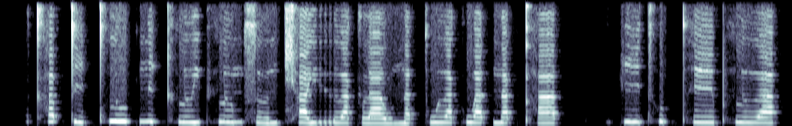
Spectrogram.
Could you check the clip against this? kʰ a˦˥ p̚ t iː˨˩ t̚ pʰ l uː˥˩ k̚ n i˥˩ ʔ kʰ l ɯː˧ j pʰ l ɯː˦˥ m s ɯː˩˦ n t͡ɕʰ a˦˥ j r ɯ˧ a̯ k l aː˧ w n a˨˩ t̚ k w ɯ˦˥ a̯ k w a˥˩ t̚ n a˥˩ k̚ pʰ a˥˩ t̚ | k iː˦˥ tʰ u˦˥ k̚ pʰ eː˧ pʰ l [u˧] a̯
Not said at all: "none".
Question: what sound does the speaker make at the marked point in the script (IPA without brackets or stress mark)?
ɯ˧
